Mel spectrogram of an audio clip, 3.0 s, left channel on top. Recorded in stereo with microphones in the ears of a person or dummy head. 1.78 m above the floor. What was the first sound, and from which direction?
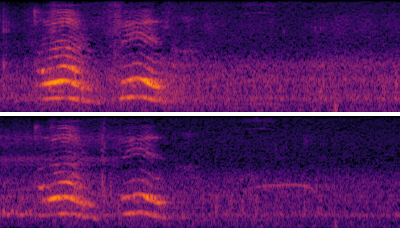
A child speaking, 60° left (ahead or behind).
